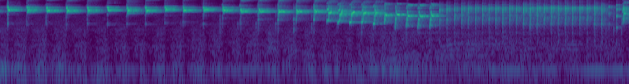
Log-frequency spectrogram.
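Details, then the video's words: Provoked fighter lovebird in a long trill: regular sharp high notes about three per second, speeding into a dense buzzy chatter that continues for the final two seconds. "Lovebird FIGHTER terpancing Panas, nyaut Ngetik lanjut Ngekek Panjang"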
